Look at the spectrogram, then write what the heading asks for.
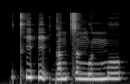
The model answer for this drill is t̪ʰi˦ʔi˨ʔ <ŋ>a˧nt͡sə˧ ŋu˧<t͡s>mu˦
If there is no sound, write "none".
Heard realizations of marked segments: ɡ, n

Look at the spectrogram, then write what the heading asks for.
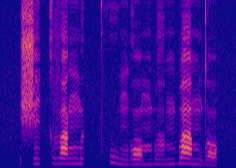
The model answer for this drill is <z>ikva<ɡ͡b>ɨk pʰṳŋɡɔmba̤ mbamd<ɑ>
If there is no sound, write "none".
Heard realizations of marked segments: ʃ, ŋ͡m, ɔ

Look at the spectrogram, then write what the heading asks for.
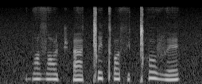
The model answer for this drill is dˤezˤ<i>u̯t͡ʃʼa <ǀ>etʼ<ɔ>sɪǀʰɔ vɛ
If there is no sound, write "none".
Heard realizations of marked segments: e, ǀ, ɔ

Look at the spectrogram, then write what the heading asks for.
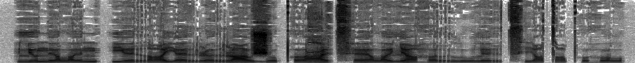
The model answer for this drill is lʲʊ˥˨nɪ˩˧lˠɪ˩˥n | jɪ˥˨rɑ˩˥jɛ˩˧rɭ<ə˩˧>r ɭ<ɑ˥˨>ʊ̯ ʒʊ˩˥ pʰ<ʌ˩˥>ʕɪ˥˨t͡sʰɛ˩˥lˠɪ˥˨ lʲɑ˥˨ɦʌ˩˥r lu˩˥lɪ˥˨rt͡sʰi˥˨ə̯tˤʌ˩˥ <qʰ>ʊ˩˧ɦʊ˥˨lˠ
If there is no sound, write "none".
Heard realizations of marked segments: ə˩˧, ɑ˥˨, ʌ˩˧, pʰ

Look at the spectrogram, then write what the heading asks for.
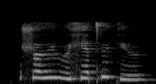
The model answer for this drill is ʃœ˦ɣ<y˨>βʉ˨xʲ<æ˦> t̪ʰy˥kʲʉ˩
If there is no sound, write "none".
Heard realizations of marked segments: y˦, æ˦

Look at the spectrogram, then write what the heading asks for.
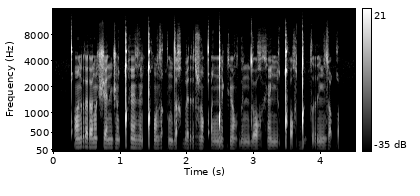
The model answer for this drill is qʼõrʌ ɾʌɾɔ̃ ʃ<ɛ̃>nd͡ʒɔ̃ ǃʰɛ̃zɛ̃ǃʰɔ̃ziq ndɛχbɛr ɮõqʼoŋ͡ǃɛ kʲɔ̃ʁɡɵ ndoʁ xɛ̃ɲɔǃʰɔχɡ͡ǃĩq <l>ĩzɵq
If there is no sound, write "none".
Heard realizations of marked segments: ɛ, r

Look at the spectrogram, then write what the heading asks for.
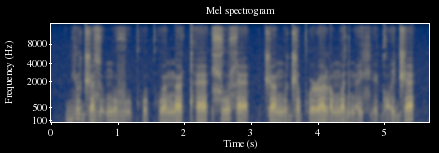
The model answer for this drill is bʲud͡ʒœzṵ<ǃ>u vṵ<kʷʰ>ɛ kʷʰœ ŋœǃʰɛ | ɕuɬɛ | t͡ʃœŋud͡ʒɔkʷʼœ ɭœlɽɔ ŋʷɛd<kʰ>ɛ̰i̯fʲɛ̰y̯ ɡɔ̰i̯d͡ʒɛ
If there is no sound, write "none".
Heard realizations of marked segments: ŋ, kʷʰ, ŋ

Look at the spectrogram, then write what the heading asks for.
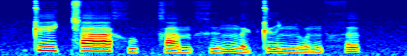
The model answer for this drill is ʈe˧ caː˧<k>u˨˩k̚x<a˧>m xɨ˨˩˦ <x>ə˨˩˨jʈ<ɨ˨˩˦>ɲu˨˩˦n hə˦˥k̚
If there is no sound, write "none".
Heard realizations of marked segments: x, a˨˩, ŋ, ɨ˧

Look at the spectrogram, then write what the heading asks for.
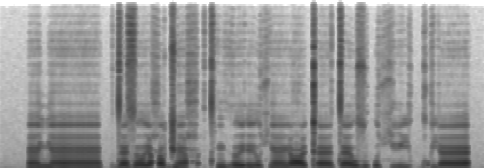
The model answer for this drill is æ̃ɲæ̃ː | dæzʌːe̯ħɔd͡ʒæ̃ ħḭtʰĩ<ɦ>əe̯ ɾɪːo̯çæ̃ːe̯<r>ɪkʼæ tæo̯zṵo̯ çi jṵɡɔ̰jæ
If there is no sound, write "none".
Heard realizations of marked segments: ɦ, ʕ

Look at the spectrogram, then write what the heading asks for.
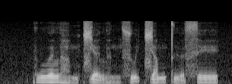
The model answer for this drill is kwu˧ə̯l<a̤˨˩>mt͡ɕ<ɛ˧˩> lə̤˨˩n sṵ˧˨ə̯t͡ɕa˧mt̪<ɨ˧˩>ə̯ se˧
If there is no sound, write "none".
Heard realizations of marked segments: a̤˨˩, ɛ˧˩, ɨ˧˩

